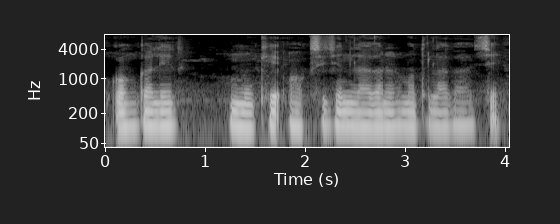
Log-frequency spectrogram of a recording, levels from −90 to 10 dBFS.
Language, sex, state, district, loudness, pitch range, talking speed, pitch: Bengali, male, West Bengal, Alipurduar, -19 LUFS, 105-110 Hz, 120 wpm, 110 Hz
